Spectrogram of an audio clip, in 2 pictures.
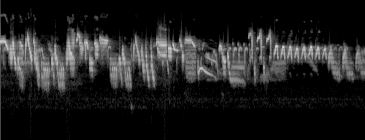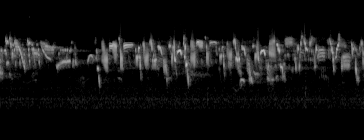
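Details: Eurasian skylark singing at length: a fast, unbroken flow of high chirps and trills, including a long even buzzy trill, then quieter rapid twittering after a brief gap.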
